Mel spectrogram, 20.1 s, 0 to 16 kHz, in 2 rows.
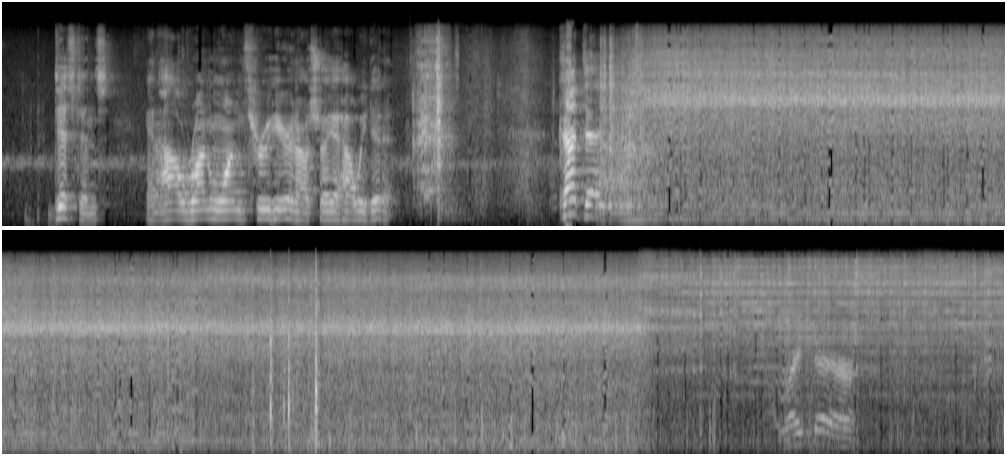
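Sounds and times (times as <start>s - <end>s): table saw cutting wood: 6.0s - 20.0s.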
